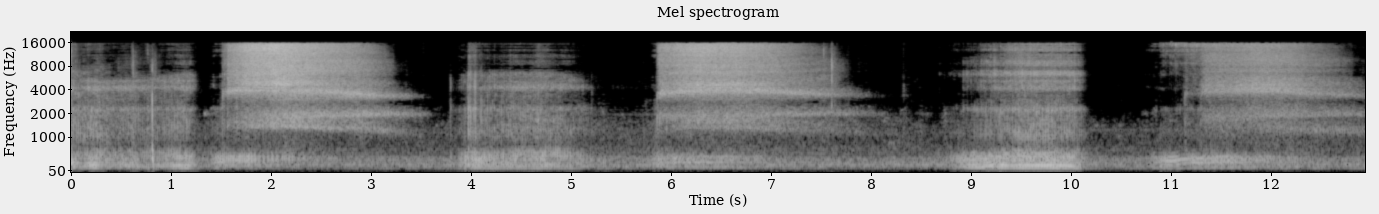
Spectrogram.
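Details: Heavy snoring from a roommate: loud, harsh snores with hissing airflow and snorts about every two seconds, some with a low rattling flutter.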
